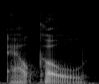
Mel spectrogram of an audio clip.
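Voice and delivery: plain reading voice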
